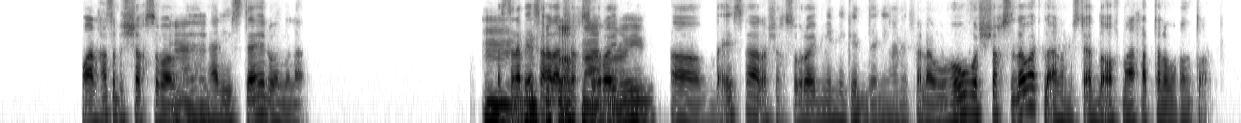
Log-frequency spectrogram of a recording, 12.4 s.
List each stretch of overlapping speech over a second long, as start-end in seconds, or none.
5.0-6.3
